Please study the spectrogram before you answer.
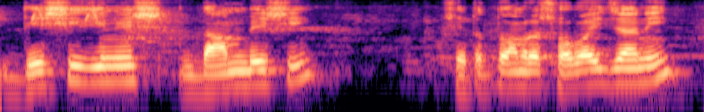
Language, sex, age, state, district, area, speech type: Bengali, male, 45-60, West Bengal, Birbhum, urban, spontaneous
